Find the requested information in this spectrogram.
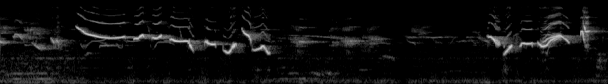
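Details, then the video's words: Oriental magpie-robin singing as a lure to make birds sing: a long, loud phrase of descending whistles and quick slurs, quieter chatter in the middle, then another energetic whistled burst. "PANCINGAN KACER mudah cepat gacor"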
